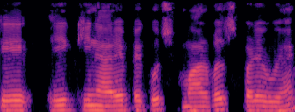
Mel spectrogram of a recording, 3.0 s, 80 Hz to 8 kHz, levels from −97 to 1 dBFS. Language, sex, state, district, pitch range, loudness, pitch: Hindi, male, Uttar Pradesh, Deoria, 125-135 Hz, -34 LUFS, 130 Hz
